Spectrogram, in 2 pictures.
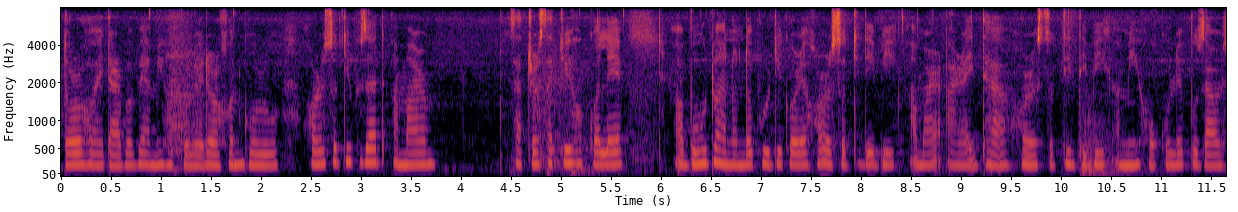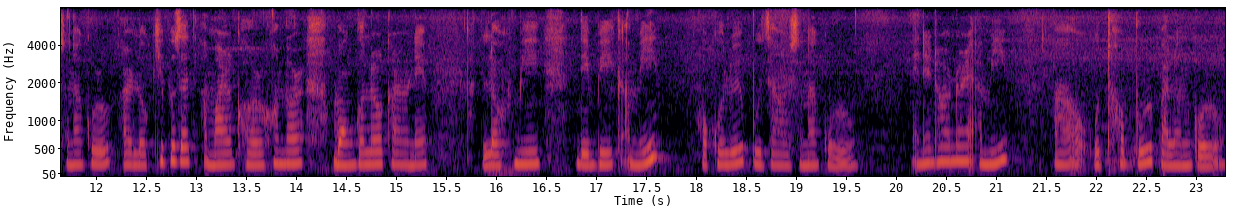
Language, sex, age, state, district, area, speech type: Assamese, female, 18-30, Assam, Sonitpur, rural, spontaneous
